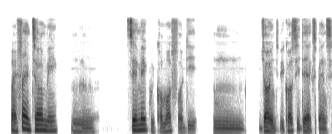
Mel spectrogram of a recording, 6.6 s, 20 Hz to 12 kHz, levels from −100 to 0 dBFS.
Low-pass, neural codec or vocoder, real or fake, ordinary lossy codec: 7.2 kHz; codec, 16 kHz, 8 kbps, FunCodec, trained on LibriTTS, 25 frames a second; fake; none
